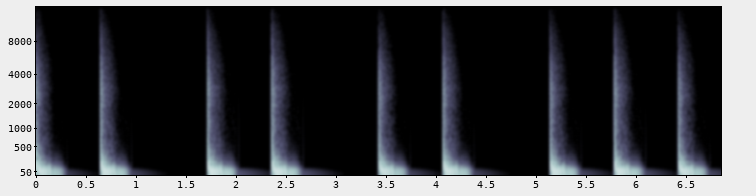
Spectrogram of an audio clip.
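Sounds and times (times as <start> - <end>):
dry kick drum: 0.0 - 1.0, 1.7 - 2.7, 3.4 - 4.4, 5.2 - 6.8.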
